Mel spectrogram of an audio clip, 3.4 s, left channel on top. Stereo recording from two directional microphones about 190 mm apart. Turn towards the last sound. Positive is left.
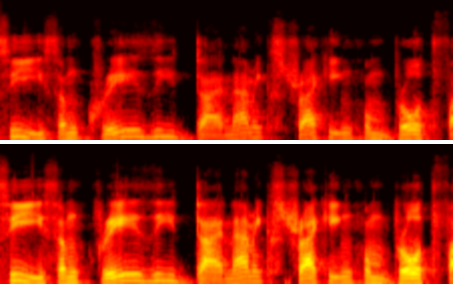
turn(degrees=-20)  # may be behind; listen again after turning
